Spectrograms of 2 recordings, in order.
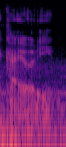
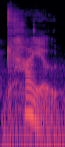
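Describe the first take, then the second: First: It is said the general US way. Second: It is said the Southern US way. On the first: "I say" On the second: "as some people in the South say"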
